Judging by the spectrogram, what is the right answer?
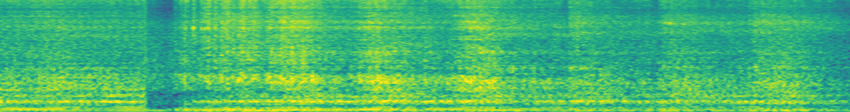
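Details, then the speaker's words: Nissan GTR first start after head-gasket rebuild: rough, uneven lumpy idle, stumbling instead of a smooth six-cylinder hum; mechanic suspects it is running on four of six cylinders, cause unconfirmed. "he's checking everything to see why it's running on what he seems already thinks his four cylinders he thinks going running on four when I should be running on six"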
